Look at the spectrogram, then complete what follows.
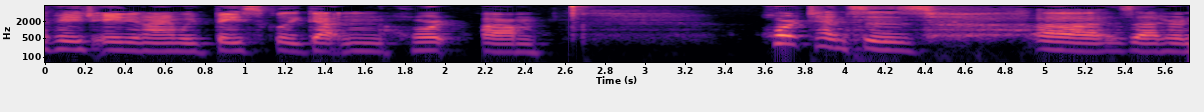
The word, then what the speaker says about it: Hortense: And so far, up to page 89, we've basically gotten Hortense's, is that her name? Let me make sure I'm pronouncing that correctly. Yes, Hortense.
